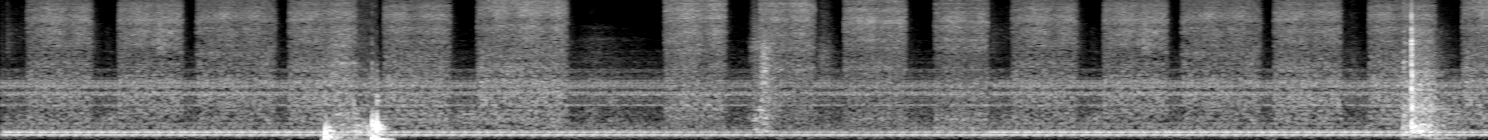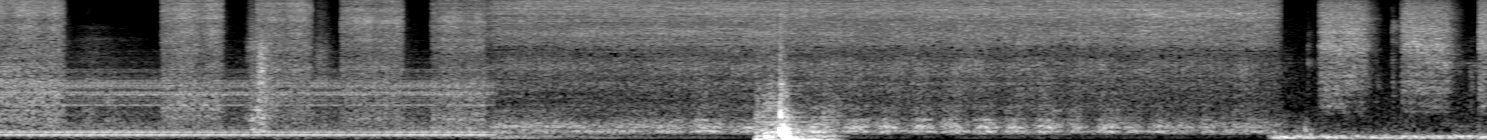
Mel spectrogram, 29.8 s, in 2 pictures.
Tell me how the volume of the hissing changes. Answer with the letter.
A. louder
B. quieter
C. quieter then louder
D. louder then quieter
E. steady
E.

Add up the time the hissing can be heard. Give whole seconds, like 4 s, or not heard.
30 s.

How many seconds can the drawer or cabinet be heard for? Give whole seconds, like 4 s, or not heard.
2 s.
